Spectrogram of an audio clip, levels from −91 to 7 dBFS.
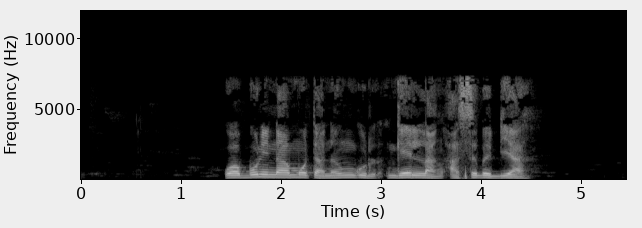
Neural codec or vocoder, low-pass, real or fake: none; 7.2 kHz; real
